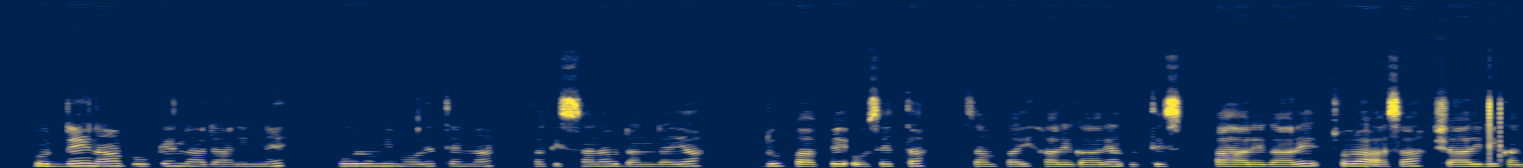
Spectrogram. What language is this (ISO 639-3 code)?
wal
